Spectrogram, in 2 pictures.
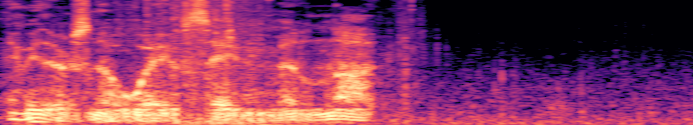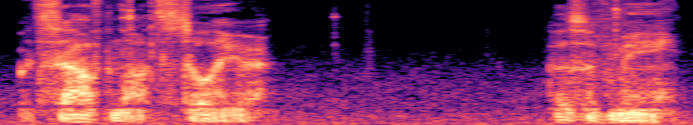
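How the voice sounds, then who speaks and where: An actor playing a weary, taciturn delivery man in a cinematic video game, with a gravelly voice. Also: very deep voice, takes it slowly, background noise, full character voice. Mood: subdued.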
